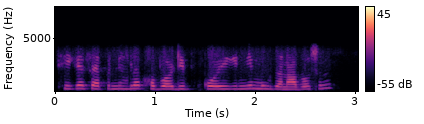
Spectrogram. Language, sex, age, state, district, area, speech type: Assamese, female, 18-30, Assam, Majuli, urban, conversation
